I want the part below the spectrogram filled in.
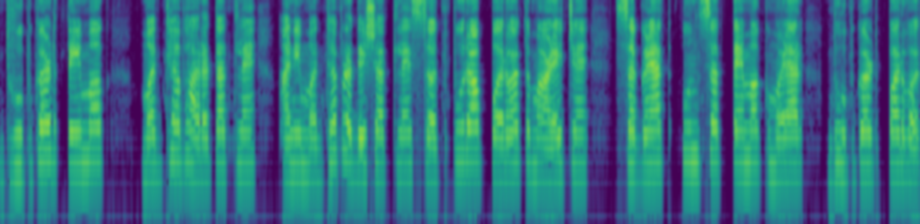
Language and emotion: Goan Konkani, neutral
